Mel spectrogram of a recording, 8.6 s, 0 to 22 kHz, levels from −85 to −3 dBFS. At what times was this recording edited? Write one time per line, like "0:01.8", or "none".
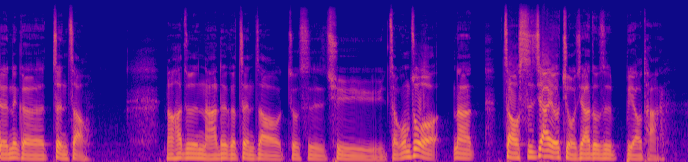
none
